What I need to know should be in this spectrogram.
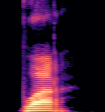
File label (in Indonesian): "bwar" bicara, Mpur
